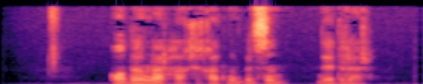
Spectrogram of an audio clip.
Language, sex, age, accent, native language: Uzbek, male, 18-24, Samarqand, Uzbek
